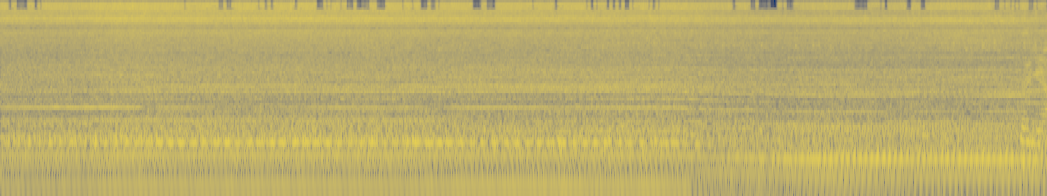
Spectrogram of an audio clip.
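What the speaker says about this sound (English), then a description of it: "Bring the idle down a little bit." A smoky snowblower engine idles steadily for the whole stretch, a constant mechanical drone whose pitch drops slightly near the end as the idle is brought down, with no voices present.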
